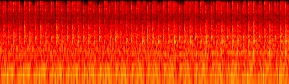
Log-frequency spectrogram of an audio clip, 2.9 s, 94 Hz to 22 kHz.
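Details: Yanmar YM1610 diesel tractor (1979-1981, 942 hours, three-speed with reverse), first start after about 10 years sitting: steady, even diesel clatter at idle, about three beats a second, no misses or knocks; runs smooth and healthy.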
